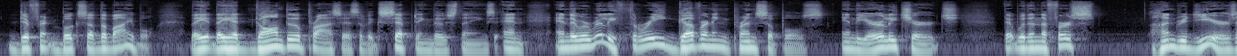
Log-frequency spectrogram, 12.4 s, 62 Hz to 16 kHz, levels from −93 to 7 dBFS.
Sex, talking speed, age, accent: male, 165 wpm, 40-59, American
